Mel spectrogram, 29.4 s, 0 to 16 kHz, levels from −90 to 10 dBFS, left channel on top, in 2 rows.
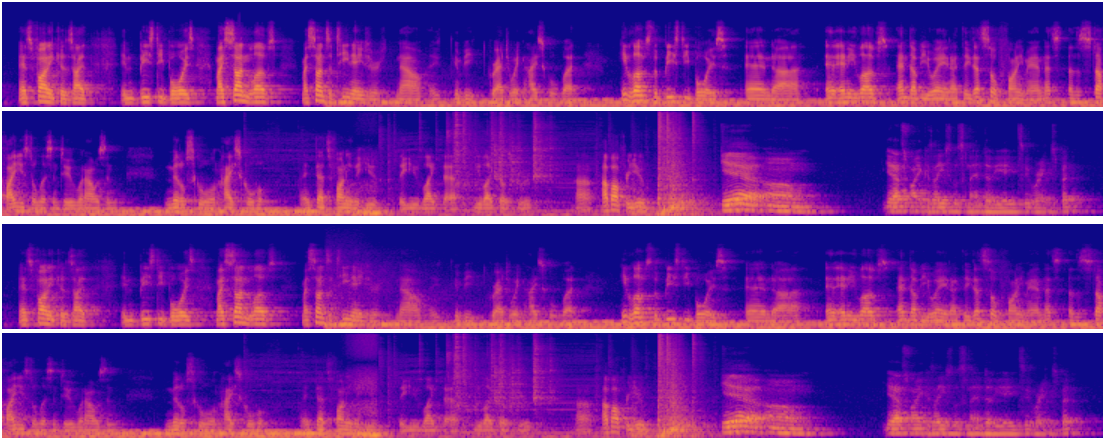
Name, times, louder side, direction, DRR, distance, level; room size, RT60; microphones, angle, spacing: voice 1, 0.2-3.6 4.0-7.6 8.3-9.7 9.9-10.7 11.0-16.2 16.9-18.2 18.7-19.7 20.0-21.8 22.3-23.3, left 3 dB, 40° left, 15 dB, 0.7 m, -26 dB
sound 1, 4.3-19.7, right 2 dB, 55° right, 0.8 m, -29 dB
sound 2, 17.4-24.7, equal, ahead, 2.4 m, -34 dB
voice 2, 24.3-25.4 26.4-28.9, equal, 70° left, 4 dB, 2.8 m, -25 dB
16.5 x 9.3 x 6.5 m, 0.80 s
head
